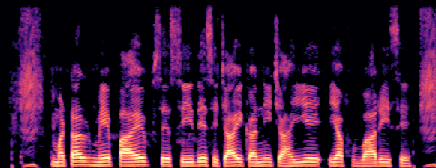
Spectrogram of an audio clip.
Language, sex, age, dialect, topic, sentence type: Hindi, male, 18-24, Awadhi Bundeli, agriculture, question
